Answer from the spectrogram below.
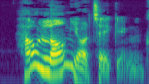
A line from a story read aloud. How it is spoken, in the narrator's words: cried Brunelda from the sofa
